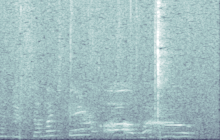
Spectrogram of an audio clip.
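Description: Quiet, indistinct voice sounds, with a short sharp crinkle or click about one and a half seconds in.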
